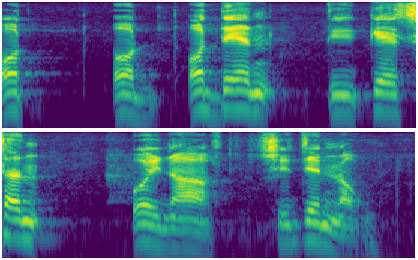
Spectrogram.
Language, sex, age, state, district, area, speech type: Manipuri, female, 60+, Manipur, Kangpokpi, urban, read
